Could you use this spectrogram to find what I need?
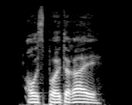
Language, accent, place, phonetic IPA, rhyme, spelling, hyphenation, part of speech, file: German, Germany, Berlin, [ˌaʊ̯sbɔɪ̯təˈʀaɪ̯], -aɪ̯, Ausbeuterei, Aus‧beu‧te‧rei, noun, De-Ausbeuterei.ogg
- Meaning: exploitation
